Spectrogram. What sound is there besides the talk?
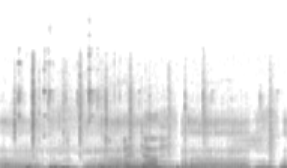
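cat purring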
